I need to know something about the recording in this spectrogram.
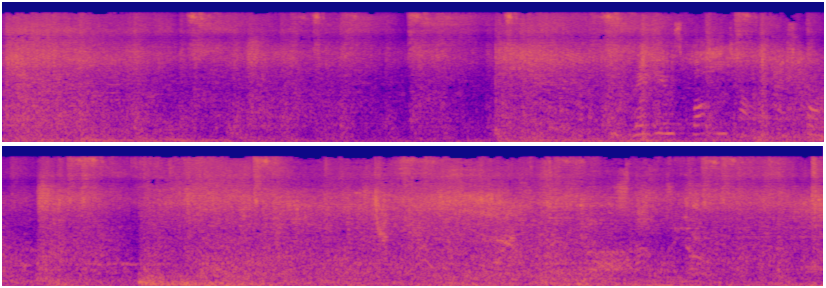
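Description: Spell effects and combat sounds of a video game battle clash and burst.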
